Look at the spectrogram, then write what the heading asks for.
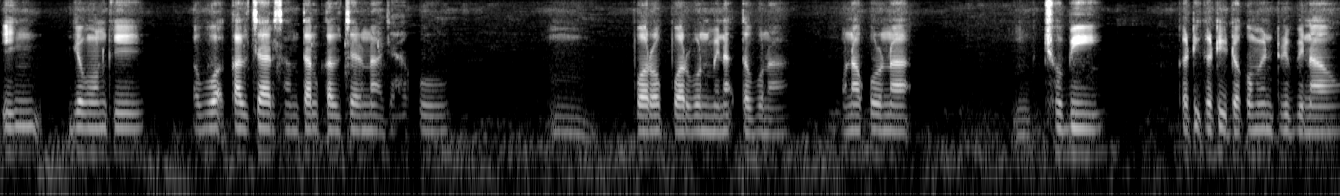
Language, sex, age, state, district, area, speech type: Santali, male, 18-30, West Bengal, Birbhum, rural, spontaneous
